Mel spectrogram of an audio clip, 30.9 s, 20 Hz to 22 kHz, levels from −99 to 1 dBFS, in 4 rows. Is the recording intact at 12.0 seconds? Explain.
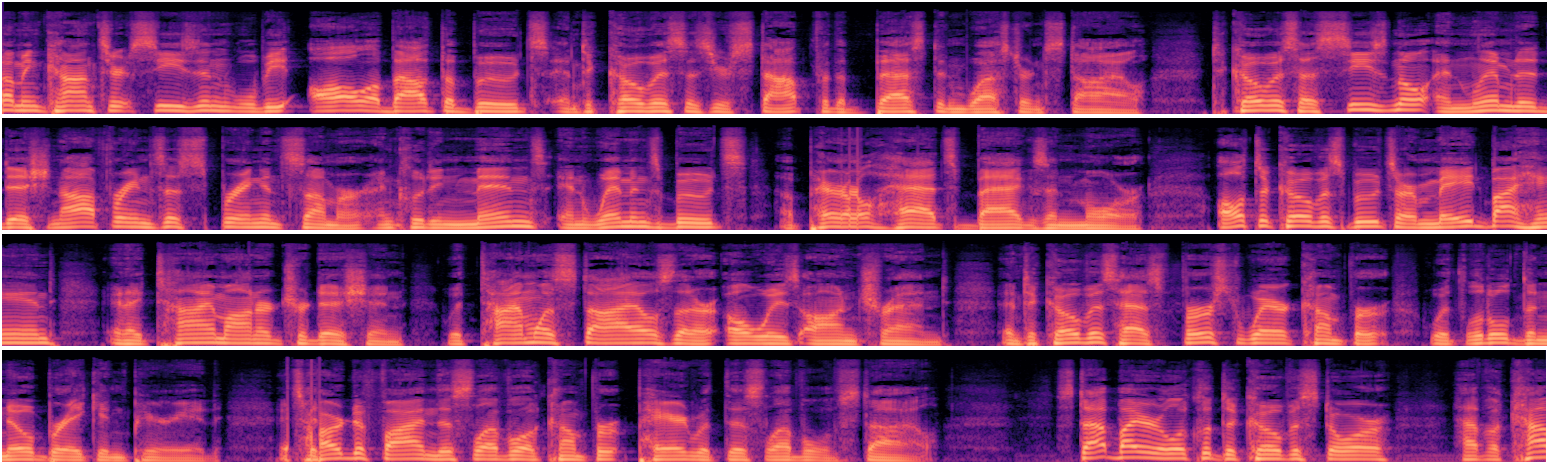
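No. From 11.92 to 12.0 s the speech has chunks out of order: a 40 ms chunk arrives one position late and plays after the chunk that should follow it. Nothing is missing, but the swap leaves three hard joins, heard as a brief jumbled stutter.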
